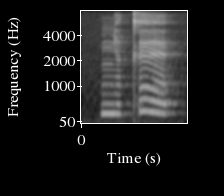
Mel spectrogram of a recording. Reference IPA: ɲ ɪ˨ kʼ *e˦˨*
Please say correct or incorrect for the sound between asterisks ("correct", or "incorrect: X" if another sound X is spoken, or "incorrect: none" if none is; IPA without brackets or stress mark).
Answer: correct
